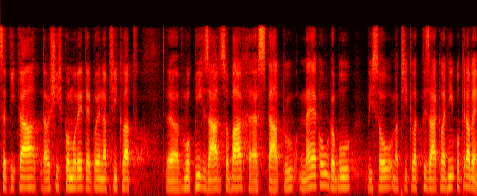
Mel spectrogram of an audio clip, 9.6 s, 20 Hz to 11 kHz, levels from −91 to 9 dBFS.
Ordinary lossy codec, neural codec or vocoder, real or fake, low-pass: MP3, 96 kbps; codec, 16 kHz, 0.5 kbps, FunCodec, trained on LibriTTS, 25 frames a second; fake; 7.2 kHz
